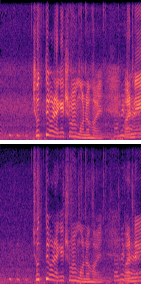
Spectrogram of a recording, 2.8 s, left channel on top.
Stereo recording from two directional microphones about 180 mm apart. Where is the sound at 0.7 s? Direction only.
20° right (ahead or behind).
